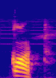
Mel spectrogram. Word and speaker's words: caught: इधर है COUGHT कॉट, ये GH सब साइलेंट है, इसको अंडरलाइन कर दे रहा हूँ मैं, GH साइलेंट है।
